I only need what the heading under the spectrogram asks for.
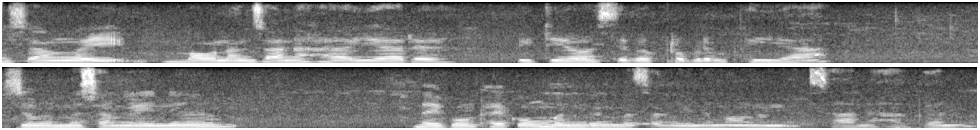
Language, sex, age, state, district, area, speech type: Bodo, female, 30-45, Assam, Chirang, urban, spontaneous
